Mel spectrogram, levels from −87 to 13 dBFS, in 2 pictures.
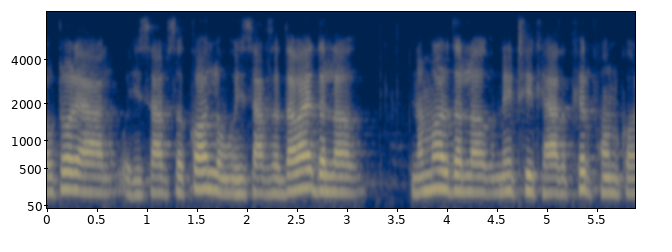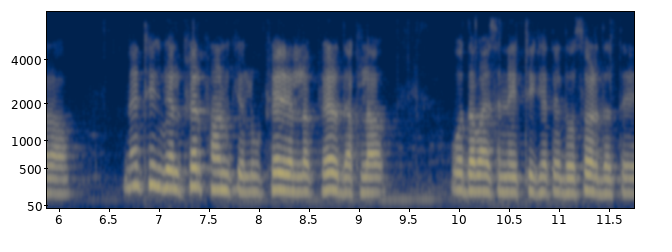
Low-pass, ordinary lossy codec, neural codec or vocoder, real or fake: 7.2 kHz; Opus, 32 kbps; none; real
